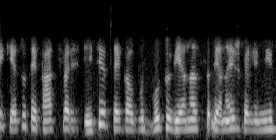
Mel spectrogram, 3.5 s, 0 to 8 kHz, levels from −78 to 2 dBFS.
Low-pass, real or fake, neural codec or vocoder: 7.2 kHz; fake; vocoder, 44.1 kHz, 80 mel bands, Vocos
